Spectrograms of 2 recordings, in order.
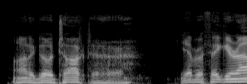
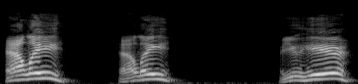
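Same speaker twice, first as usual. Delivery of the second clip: loud, much higher call across an empty room; 13 semitones higher, 6 dB louder than usual. Acted. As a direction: call her name, searching for her. Calling for missing secretary in office.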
